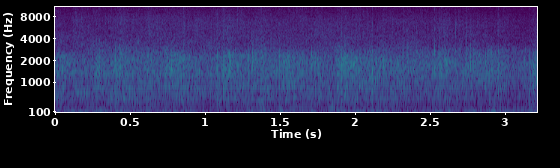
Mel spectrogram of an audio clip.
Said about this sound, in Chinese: 这些年轻人真的非常的棒，好不好？再一次给他们热烈的掌声。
